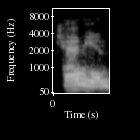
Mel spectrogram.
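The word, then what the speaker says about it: Cañon City: to Canon City Canyon it's actually pronouned Canyon but it's spelled a Canon with the little swiggle above the end a Canon it would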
